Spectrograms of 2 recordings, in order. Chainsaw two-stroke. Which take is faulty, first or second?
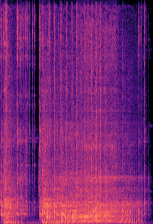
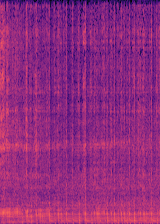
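first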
